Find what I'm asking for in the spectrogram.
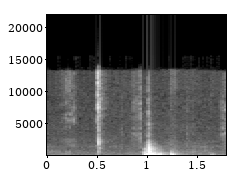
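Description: A single snip of scissors cutting something off during a spring DIY thrift-flip craft project, a couple of faint clicks followed by one short, sharp cut in a quiet room.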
